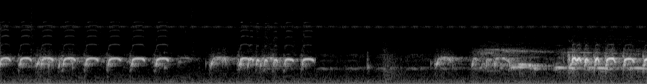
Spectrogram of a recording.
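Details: Local Zebra Doves giving 'bekur' cooing song, played to prompt other doves to sing: rapid runs of soft rolling coo notes about two or three per second, a low sustained coo, then overlapping coo bursts; faint high hum throughout.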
